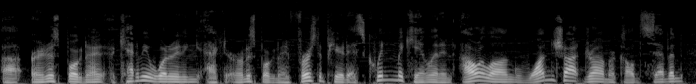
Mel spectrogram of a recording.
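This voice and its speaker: This podcast host, a man in his forties, sounds stuffed up as he talks solo from home late at night. His medium-pitched, mellow voice is fast and very animated, and he rambles with plenty of fillers and restarted sentences.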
